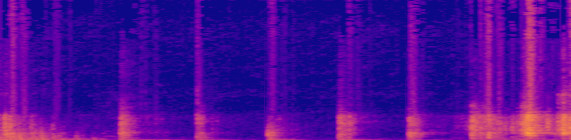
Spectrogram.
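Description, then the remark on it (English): A series of heavy, booming door slams, about five or six in quick, uneven succession, loud, with a low rumble filling the gaps and a busier clatter at the end. “Slamming doors, women yelling.”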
